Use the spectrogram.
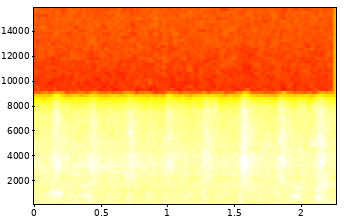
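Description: A long grain freight train led by a single CP locomotive rolls past close by, its cars giving a steady rumble with regular clickety-clack beats from the rails, and faint voices nearby.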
